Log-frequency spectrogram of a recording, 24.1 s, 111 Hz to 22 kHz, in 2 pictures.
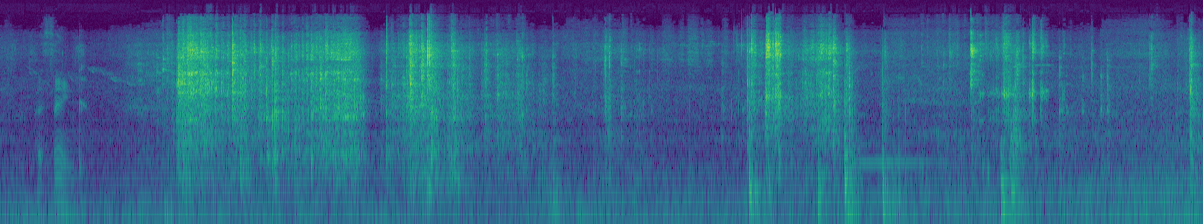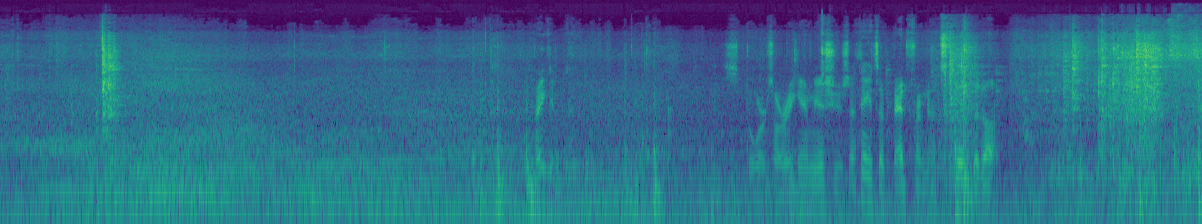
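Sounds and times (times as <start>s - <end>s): knocks and clinks of bed frame: 1.6s - 12.1s, 13.0s - 13.4s, 21.4s - 24.0s
vehicle idling: 8.6s - 23.0s.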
